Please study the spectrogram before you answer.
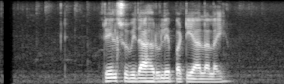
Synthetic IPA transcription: relsubid̪ʱaɦʌɾulepʌʈijalalaj

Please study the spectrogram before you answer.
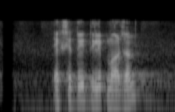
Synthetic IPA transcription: eksed̪ujd̪ilipmʌrd͡zʌn

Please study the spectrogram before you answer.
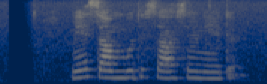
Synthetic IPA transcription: meːsambud̪ʱəsaːsənejəʈə

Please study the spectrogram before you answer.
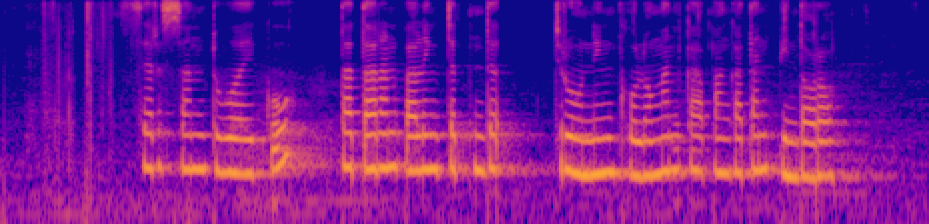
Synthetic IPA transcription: sɪrsand̪̥ṳwɔikut̪at̪aɾanpalɪŋt͡ʃənd̪əʔ | d͡ʒ̥ɾonɪŋɡ̥o̤loŋankapaŋkat̪anb̥i̤nt̪ɔɾɔ

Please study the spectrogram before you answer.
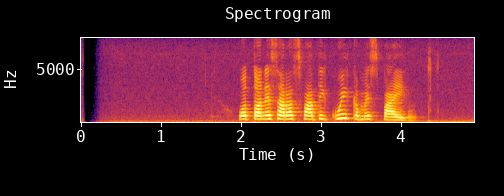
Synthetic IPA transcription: wət̪ɔnesaɾasfat̪ikuwikəmɪspaɪŋ

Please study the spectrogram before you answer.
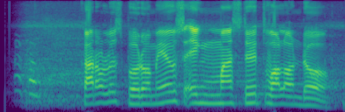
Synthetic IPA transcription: kaɾulʊsb̥ɔ̤ɾɔmeʊsɪŋmasd̪ɾɪt̪̚walɔnɖ̪ɔ

